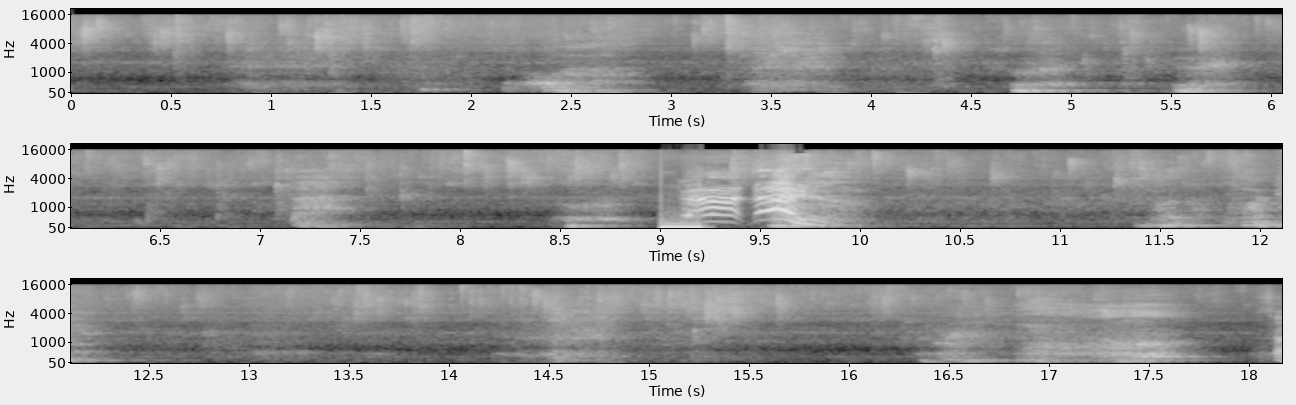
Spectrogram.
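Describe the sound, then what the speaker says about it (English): Cold water from a shower runs steadily as someone talks over it nearby, with a brief louder splash-like burst midway. "Every single morning, the first thing, go under the cold shower."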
